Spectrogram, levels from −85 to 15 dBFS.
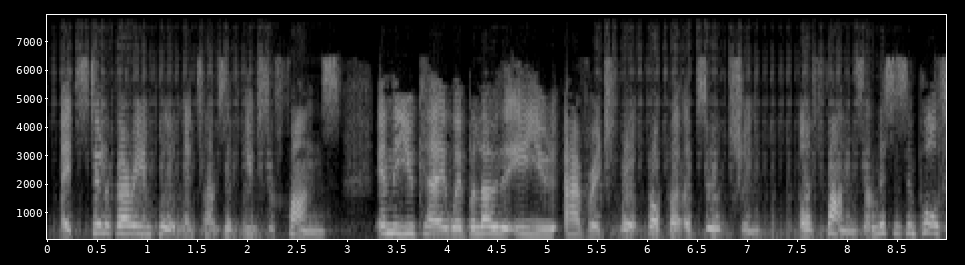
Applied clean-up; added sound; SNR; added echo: neural separator model SepFormer DNS4.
